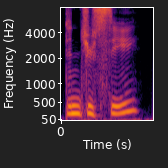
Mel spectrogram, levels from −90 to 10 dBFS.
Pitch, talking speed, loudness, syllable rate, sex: 210 Hz, 195 wpm, -18 LUFS, 4.0 syllables/s, female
